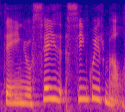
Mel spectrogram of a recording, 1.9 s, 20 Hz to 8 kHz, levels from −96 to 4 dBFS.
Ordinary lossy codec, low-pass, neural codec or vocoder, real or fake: none; 7.2 kHz; none; real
